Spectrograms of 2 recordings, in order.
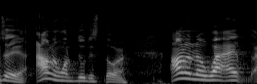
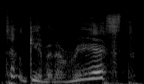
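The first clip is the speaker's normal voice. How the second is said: hushed whisper; 4 semitones lower, 10 dB quieter than usual. Real, not acted. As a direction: drop to a whisper. Sudden hush.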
